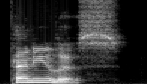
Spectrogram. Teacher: it goes from high to low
